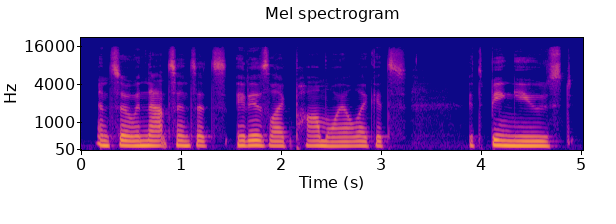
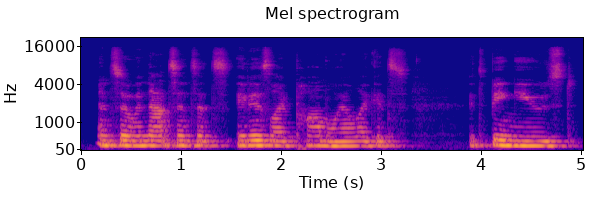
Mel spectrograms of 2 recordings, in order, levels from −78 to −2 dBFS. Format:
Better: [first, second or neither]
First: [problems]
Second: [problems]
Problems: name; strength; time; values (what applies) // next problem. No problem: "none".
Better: first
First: none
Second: off-mic speech; far // room echo; very slight; dies away in 0.3 s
